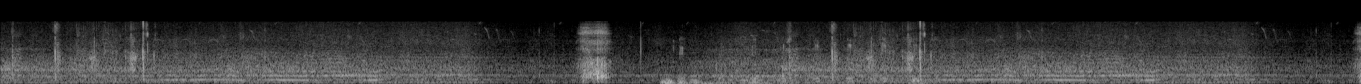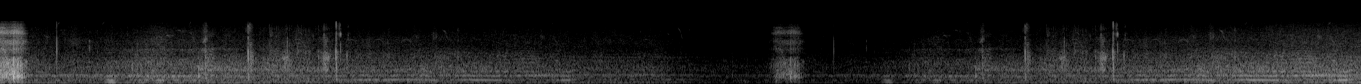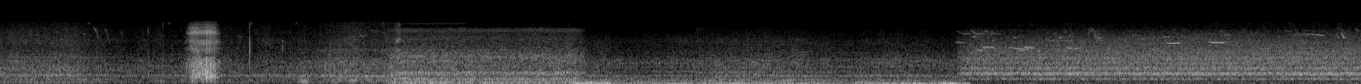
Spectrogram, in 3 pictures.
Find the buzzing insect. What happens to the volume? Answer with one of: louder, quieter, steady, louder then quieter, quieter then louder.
quieter then louder.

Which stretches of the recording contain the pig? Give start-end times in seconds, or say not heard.
6.6-9.4.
